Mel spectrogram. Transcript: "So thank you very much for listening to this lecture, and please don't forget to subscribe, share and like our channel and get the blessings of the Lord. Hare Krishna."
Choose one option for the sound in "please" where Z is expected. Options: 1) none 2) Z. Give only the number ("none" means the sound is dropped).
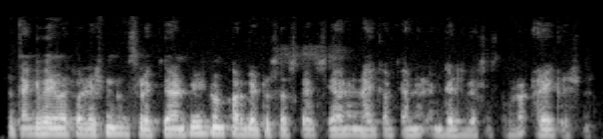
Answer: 1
